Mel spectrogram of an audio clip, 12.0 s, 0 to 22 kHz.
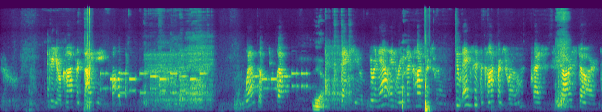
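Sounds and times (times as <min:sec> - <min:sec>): phone keypad touch-tone beeps: 0:02.0 - 0:04.2, 0:05.1 - 0:06.2.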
